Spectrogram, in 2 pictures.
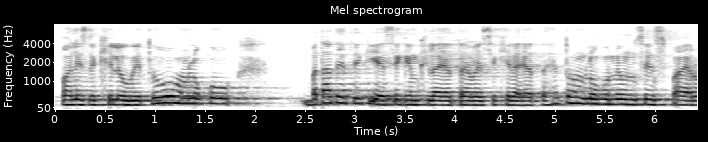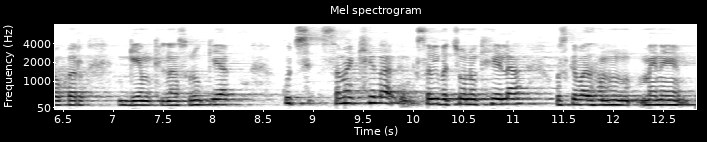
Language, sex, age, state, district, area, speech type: Hindi, male, 30-45, Uttar Pradesh, Varanasi, urban, spontaneous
